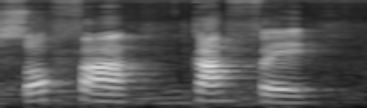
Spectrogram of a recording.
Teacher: o som do acento agudo ele é um som aberto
